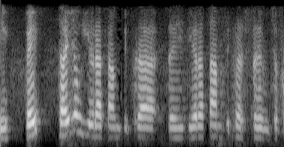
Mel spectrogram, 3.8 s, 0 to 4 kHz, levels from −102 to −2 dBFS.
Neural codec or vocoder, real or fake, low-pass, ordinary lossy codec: codec, 16 kHz, 1.1 kbps, Voila-Tokenizer; fake; 3.6 kHz; AAC, 24 kbps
